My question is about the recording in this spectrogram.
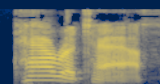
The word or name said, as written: caritas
